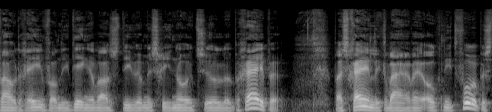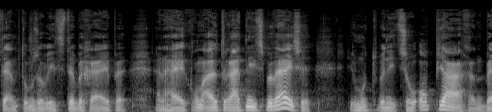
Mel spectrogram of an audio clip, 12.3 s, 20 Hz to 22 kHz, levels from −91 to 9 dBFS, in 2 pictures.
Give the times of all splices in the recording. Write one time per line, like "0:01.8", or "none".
0:04.8
0:10.4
